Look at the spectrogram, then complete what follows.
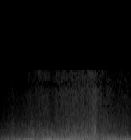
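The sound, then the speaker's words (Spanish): Stormy North Sea surf roars continuously, with extreme wind rushing and buffeting the microphone, a dense, loud wash of crashing water and gusts with no voices. “Según un relato sensacionalista del incidente, el barco del rey en particular fue azotado por vientos extremos y enormes olas.”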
